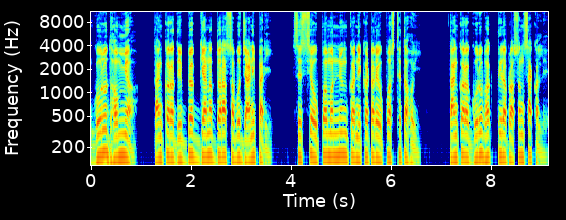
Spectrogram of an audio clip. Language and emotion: Odia, neutral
